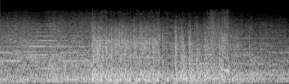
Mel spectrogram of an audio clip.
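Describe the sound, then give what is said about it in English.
Rapid machine gun fire from a dramatized shootout aboard a boat, loud and dense, with sharp cracks packed over a heavy low rumble throughout. “Annette's body flies backward as Sean riddles her with bullets. He props his machine gun on the railing and aims at Jack's boat.”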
